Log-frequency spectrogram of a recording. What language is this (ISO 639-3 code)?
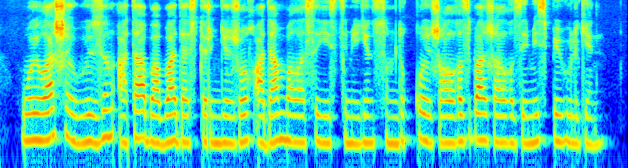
kaz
